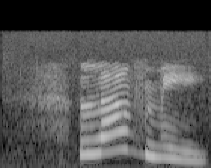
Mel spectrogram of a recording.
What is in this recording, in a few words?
Sound Love me last-female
